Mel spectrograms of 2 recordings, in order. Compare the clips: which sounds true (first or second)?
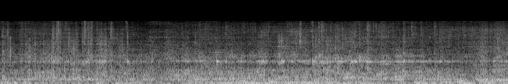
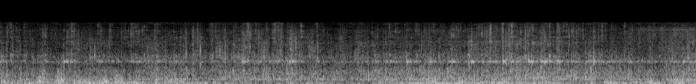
second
